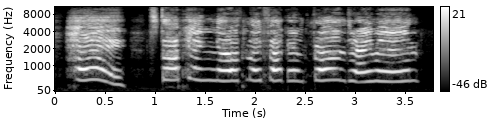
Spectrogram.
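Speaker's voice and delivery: high, loud squeaky mock of the ex; mocking girly voice. Mocking the ex on her morning call, high squeaky voice. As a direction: screech it like a petty caricature of her.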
